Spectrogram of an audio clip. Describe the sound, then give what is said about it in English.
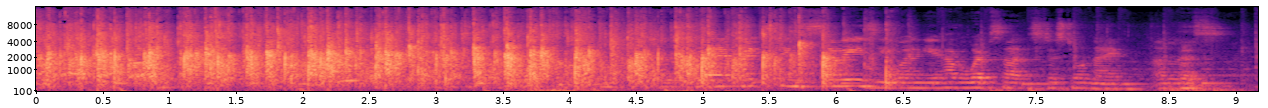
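A crowd applauds loudly to welcome Timandra Harkness to the stage, with dense, steady clapping for about six seconds. The clapping then fades as a single voice begins talking. “And welcome her to the stage!”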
